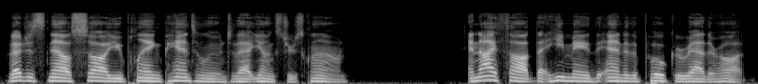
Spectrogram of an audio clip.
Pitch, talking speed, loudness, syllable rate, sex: 145 Hz, 200 wpm, -18 LUFS, 4.8 syllables/s, male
